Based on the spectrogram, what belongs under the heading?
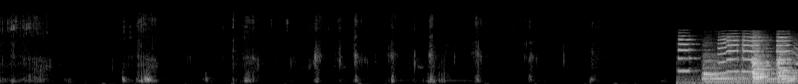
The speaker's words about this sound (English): The important thing with making a crunch is to kind of open the mouth and inflate the cheeks so that you get a good cave effect, like... If you're going to crunch, man, crunch away from the mic.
